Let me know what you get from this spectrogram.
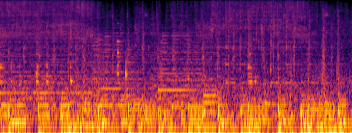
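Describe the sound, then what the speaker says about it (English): Shallot and garlic frying in a tablespoon of butter in a hot pot for steamed mussels in white wine, a dense, constant close sizzle with crackles and a few clinks of utensils running throughout. "I'm going to add a tablespoon of butter, and we're going to start to cook our shallot garlic"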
